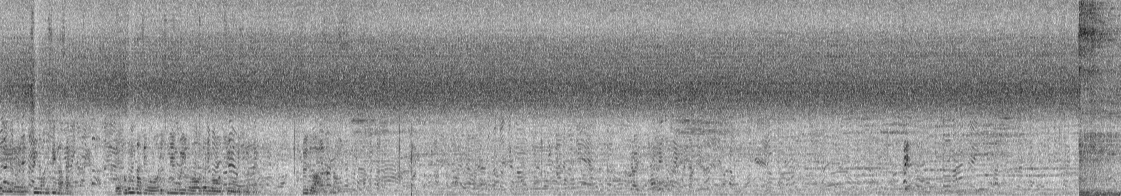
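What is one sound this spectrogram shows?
A crowd of young people chatters nearby outdoors.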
